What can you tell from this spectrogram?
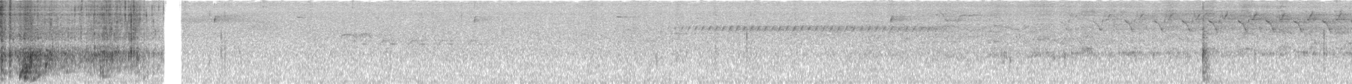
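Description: A loud noisy burst in the first second cuts off abruptly. Quiet open-air background follows, with a high buzzing trill for about a second and a half in the middle, faint high chirps near the end and one click.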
